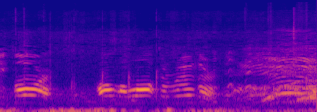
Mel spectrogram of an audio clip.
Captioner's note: applause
